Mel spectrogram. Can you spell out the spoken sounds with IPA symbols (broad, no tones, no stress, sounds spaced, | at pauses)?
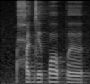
ħ ɪ ɡ l ɪ p ɔ p ə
